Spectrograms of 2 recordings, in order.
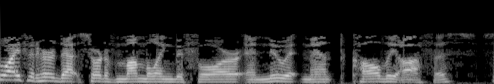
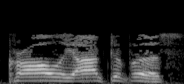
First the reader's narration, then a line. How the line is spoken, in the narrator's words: He buried his face deeper into his pillow and groaned something that sounded like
